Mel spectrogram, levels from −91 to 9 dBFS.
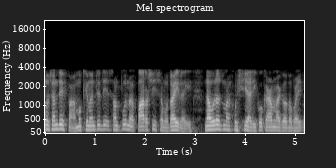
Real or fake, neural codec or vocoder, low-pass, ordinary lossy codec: fake; codec, 16 kHz, 2 kbps, X-Codec, WavLM features, trained on Multilingual LibriSpeech; 3.6 kHz; AAC, 32 kbps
